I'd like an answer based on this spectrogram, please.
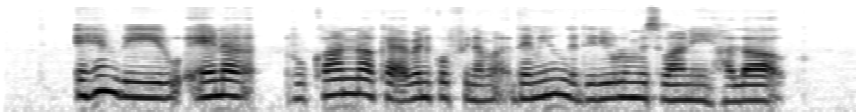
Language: Divehi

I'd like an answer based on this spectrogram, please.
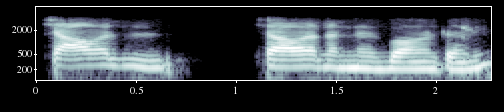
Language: Telugu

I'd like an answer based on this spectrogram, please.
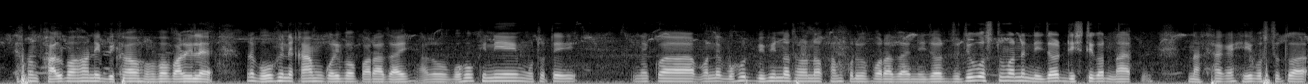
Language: Assamese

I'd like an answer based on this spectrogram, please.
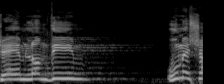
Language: Hebrew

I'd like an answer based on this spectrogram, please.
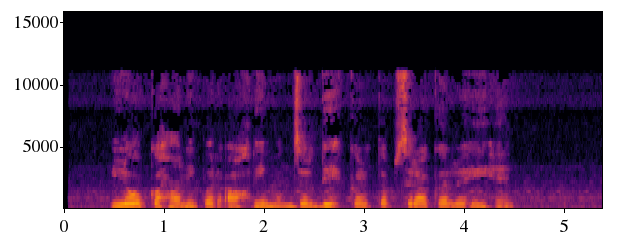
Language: Urdu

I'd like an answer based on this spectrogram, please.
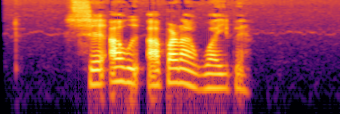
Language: Guarani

